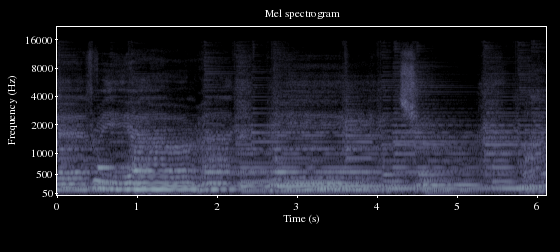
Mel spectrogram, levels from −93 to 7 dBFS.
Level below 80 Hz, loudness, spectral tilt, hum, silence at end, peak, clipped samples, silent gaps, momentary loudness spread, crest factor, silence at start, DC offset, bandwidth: -72 dBFS; -40 LUFS; -6.5 dB/octave; none; 0 s; -24 dBFS; under 0.1%; none; 8 LU; 16 dB; 0 s; under 0.1%; 15.5 kHz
